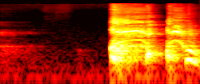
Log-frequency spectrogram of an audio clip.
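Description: A woman coughs twice in quick succession, starting about a second in.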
